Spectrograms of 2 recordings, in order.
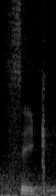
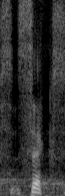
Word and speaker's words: Sikh: Sikh. Sorry. Yes, sorry. Sikh. I just was involved. Sikh, yes, he's Sikh, and actually it's the preferred pronunciation is Sikh, but it sounds like sick, so we say Sikh.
